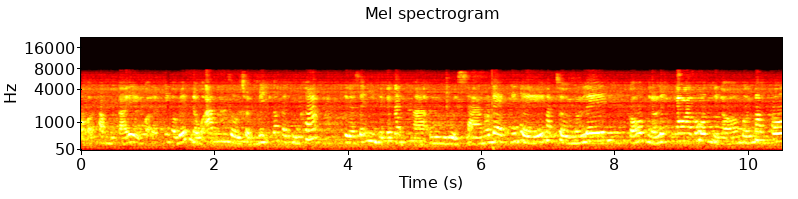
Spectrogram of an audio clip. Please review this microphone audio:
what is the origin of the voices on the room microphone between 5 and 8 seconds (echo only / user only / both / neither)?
echo only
